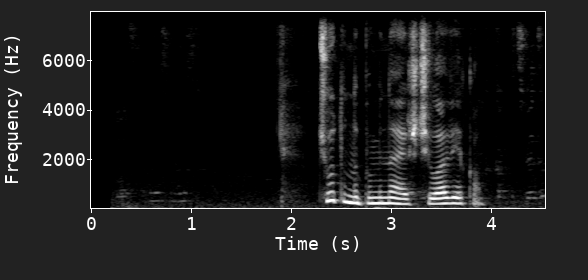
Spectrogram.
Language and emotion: Russian, angry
